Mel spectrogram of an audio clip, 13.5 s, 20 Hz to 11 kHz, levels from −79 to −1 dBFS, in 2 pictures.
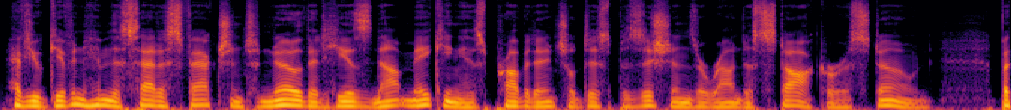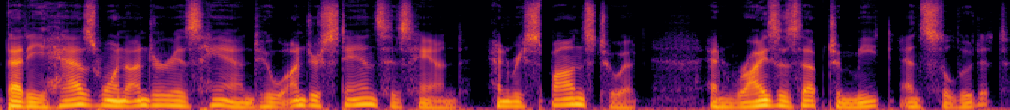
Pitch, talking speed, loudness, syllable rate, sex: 100 Hz, 205 wpm, -19 LUFS, 5.5 syllables/s, male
